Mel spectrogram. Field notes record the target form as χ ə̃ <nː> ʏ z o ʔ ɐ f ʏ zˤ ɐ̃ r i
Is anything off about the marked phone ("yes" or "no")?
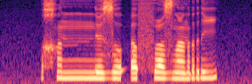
no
